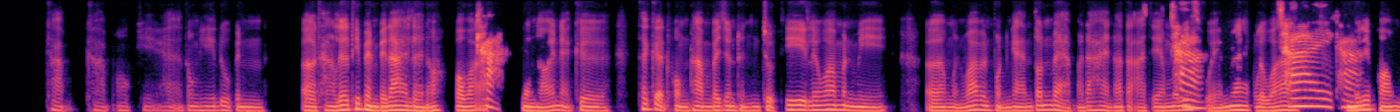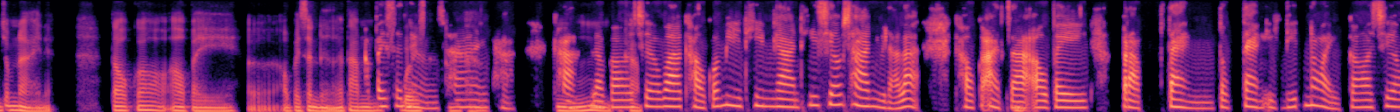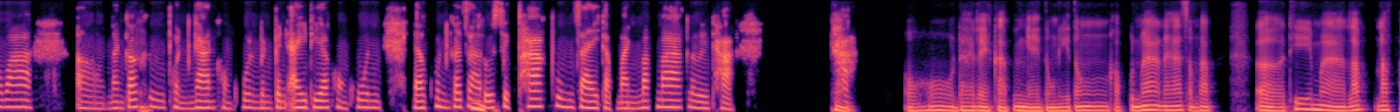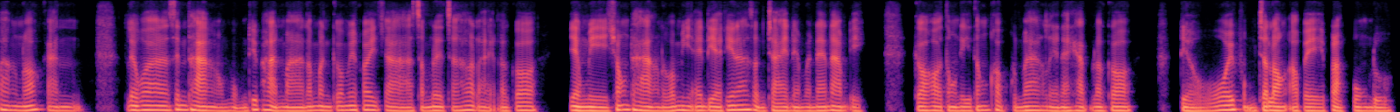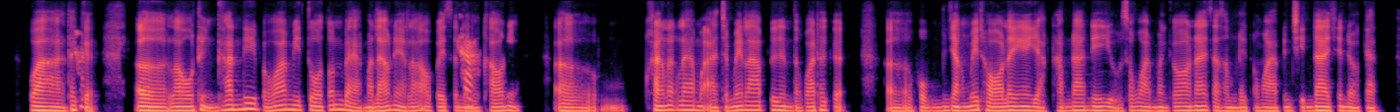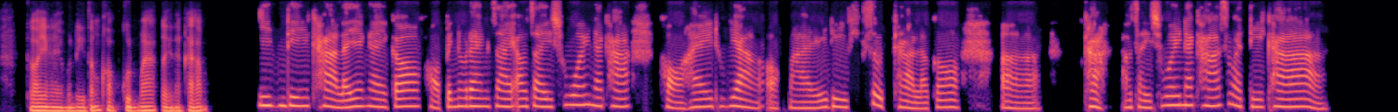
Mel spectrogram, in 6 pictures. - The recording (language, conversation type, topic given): Thai, advice, จะรักษาแรงจูงใจในการทำตามเป้าหมายระยะยาวได้อย่างไรเมื่อรู้สึกท้อใจ?
- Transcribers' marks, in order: tapping; other background noise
